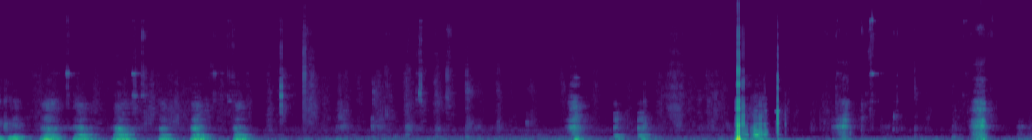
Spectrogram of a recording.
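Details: Totle, a black and white purebred male Cardigan Welsh Corgi born and raised in California, USA, enjoying a front and back rub: quick rhythmic panting, about eight breaths in under three seconds, then softer breathing, a sharp knock and laughter.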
